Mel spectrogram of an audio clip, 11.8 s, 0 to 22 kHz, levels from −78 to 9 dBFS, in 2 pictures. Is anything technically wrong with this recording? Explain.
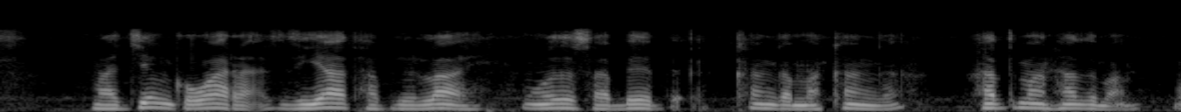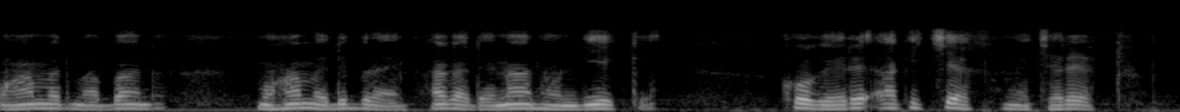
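No, nothing in this speech clip is technically wrong. It has passed through an AMR wideband (HD Voice) path at 12.65 kbit/s, which keeps the speech clear and leaves nothing above about 7.6 kHz.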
